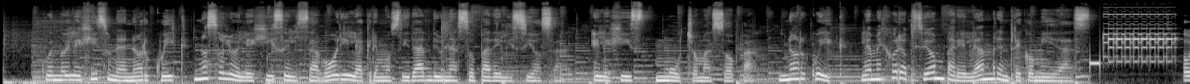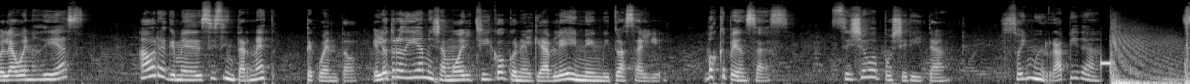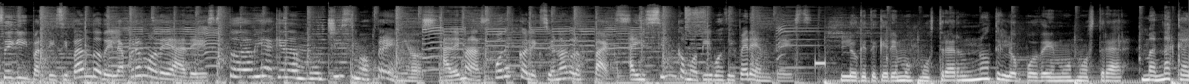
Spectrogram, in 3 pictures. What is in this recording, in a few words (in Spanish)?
Mujeres, Locutoras; Casting Impulse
